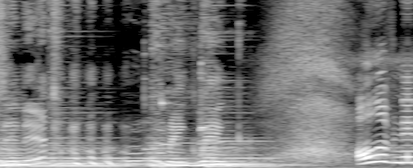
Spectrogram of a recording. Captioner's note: giggling; air whooshing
